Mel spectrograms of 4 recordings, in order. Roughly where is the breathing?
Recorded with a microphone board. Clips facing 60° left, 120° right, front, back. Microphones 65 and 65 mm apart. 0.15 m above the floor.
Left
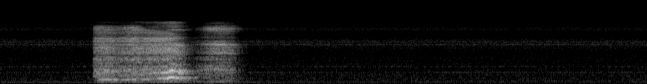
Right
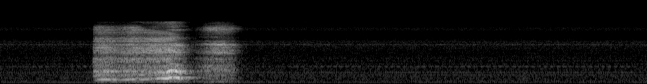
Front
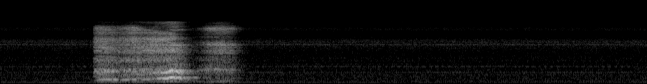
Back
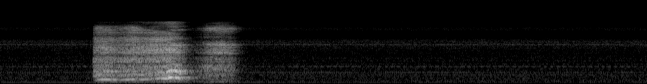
Behind.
